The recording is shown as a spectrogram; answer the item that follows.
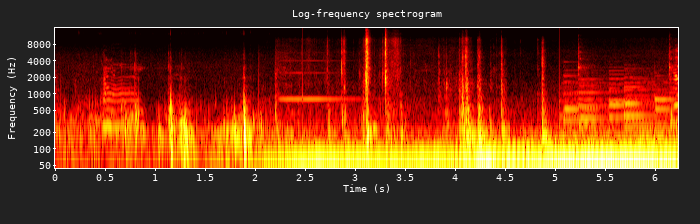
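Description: A car being got into and started: several door and body thunks, a short beep, then a steady low hum from the engine from about two seconds in. Music comes in near the end.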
